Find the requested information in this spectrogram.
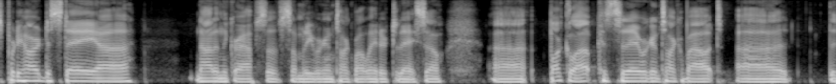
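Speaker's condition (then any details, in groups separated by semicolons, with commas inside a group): No condition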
